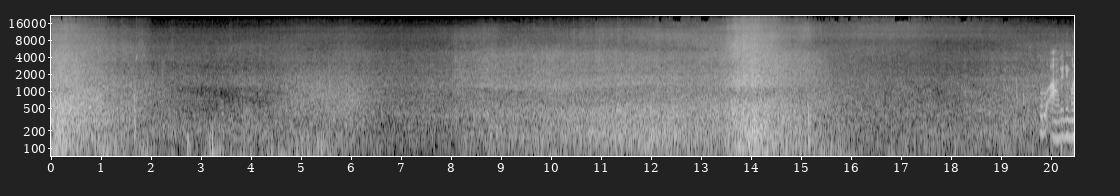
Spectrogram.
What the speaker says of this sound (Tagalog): Ang maririnig mo lang yung palo ng alon.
